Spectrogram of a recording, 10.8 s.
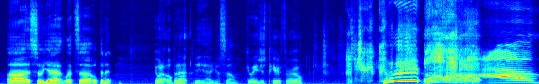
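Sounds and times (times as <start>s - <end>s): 
speech: 0.2s - 2.5s, 3.1s - 10.7s
cat in heat yowling: 7.6s - 10.7s.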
